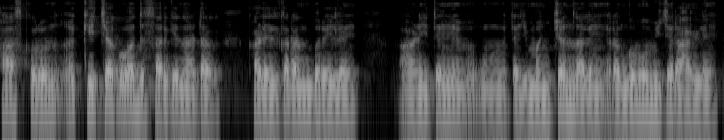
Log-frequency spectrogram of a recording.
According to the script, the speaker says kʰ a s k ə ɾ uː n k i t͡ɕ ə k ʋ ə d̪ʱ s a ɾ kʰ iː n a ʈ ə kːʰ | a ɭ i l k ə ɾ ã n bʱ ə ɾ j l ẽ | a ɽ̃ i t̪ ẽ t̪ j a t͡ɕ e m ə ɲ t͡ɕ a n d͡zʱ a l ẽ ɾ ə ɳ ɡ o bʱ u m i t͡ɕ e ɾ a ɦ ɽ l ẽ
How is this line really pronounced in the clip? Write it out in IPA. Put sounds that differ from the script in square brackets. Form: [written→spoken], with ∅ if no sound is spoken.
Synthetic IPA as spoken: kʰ a s k ə ɾ uː n k i t͡ɕ ə k ʋ ə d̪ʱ s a ɾ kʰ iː n a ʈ ə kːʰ | a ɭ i l k ə ɾ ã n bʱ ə ɾ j l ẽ | a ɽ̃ i t̪ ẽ t̪ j a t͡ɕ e m ə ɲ t͡ɕ [a→ə] n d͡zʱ a l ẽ ɾ ə [ɳ→ŋ] ɡ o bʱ u m i t͡ɕ e ɾ a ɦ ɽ l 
